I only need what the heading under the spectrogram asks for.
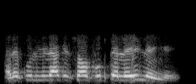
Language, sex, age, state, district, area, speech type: Hindi, male, 60+, Uttar Pradesh, Mau, urban, conversation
